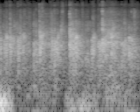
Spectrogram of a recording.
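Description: Audience applause at a live book reading: steady, dense clapping from a crowd that holds for about two seconds with slight dips in intensity, no voices on top.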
